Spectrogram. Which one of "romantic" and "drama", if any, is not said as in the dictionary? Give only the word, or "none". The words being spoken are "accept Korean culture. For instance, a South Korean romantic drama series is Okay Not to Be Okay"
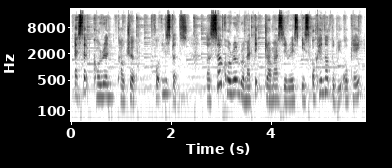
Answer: romantic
